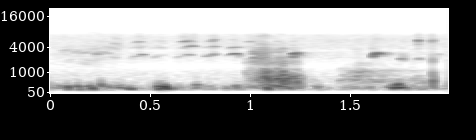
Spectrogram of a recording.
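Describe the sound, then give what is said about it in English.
Birds chirping outdoors, several short high chirps scattered through the moment over a rumbling, noisy background with bursts of low sound. “Man, he had birds, dogs, wind.”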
